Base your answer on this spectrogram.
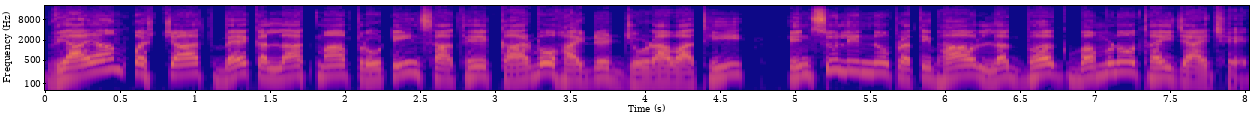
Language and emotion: Gujarati, neutral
